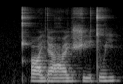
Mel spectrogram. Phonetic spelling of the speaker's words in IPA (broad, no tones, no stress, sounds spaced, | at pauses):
qʰ ɑ j ɾ æ ʕ ɛ j ʃ i t u j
